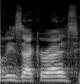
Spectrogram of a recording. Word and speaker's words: Zacharias: I was listening to an interview, Ravi Zacharias. Yes, that's how you say it.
